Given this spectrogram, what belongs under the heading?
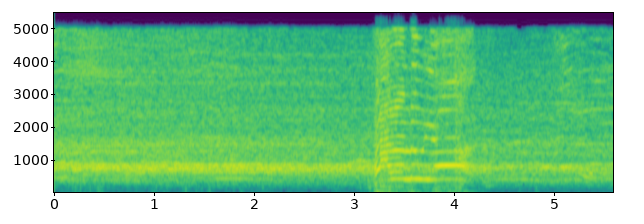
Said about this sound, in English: All the men shout yes. All the men stand up and scream.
